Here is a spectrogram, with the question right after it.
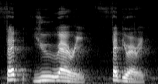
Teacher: most people don't pronounce the r it's feb you airy february february okay so forget the r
